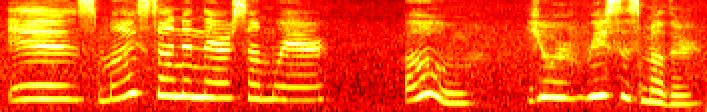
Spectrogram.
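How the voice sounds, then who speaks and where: A woman as a sweet, high-voiced halfling mother. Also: expressive, slow pace, dark tone, slight background noise, heavily acted. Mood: sweet, friendly. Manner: sweet, gracious. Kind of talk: audio drama acting.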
